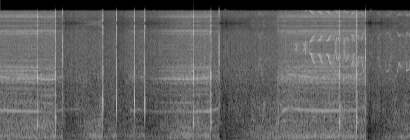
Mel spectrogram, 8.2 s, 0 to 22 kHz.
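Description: Small electric motor of an airsoft RC tank gun whining steadily in three stretches, with about eight sharp cracks of 6 mm paint rounds firing and striking a wooden crate.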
